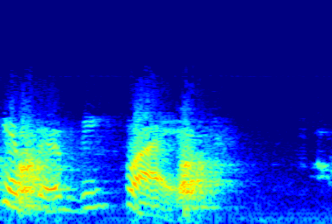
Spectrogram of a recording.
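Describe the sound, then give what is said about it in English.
An old dog barks a few times, loud harmonic barks with short pauses between them, then a faint final yip. “be quiet. He knows, poor old dog.”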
